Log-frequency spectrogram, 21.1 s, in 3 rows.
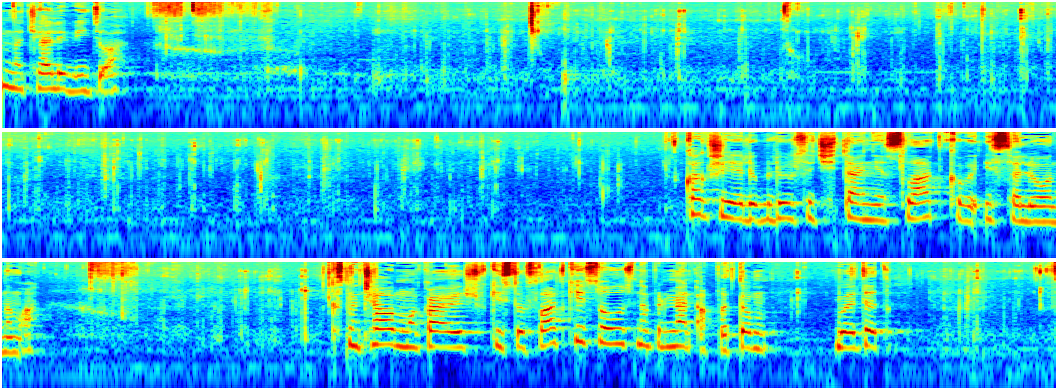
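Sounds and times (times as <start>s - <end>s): person chewing crunchy food: 0.9s - 11.6s, 14.5s - 16.3s, 20.1s - 21.0s.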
